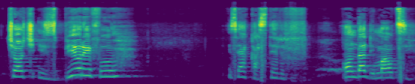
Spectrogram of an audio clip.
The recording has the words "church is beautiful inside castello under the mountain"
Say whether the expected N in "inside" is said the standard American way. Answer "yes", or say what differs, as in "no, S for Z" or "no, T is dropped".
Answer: no, N is dropped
